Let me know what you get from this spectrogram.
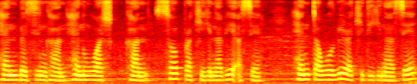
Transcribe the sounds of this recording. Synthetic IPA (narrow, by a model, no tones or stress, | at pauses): henbesinkʰanɦenwat͡ʃ | kʰansɔp̚ɾakʰiɡinabiʔa̰se | hentabulbiɾakʰːidiɡinase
